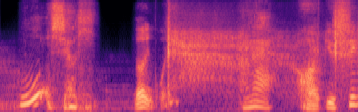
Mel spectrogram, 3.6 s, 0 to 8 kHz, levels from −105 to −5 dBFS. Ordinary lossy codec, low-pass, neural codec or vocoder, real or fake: none; none; codec, 16 kHz, 1 kbps, X-Codec, HuBERT features, trained on LibriSpeech; fake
